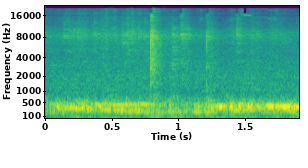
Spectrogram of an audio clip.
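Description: A pair of racer pigeons coos in a low, steady, rolling murmur, close and fairly soft, with no voices over it.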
